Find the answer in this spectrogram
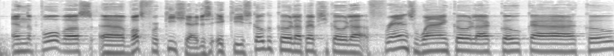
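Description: With an ordinary speaking voice, a man talks at a moderate pace in a fairly high pitch, with ordinary pitch variation, big swings in loudness and hardly any pauses. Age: 30s. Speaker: podcast host. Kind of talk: casual chat.

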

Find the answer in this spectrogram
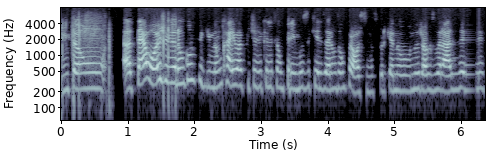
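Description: A woman rattles along at a very fast pace with hardly any pauses, her fairly high voice showing ordinary pitch variation. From Santa Catarina, southern Brazil. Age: 20s. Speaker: podcast guest. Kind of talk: casual chat. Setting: video call.

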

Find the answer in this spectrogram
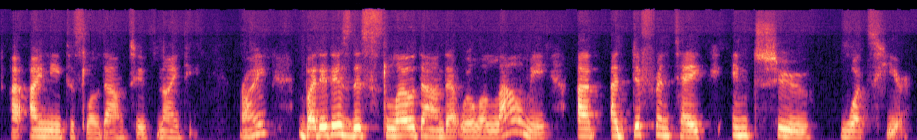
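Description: With a Portuguese accent, a woman talks at a very slow pace, her medium pitch showing ordinary variation. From Angola. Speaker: life coach and author. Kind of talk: casual interview.

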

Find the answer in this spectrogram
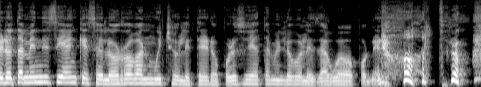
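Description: An unremarkable speaking voice from a woman at a fairly low pitch and fairly quick pace, with ordinary pitch variation, in a very clean recording with a silent background. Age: 30s. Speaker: podcast co-host. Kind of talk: casual chat.

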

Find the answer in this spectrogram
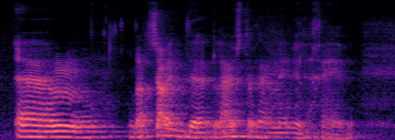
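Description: The speech moves at a fairly slow pace. Room echo is audible and background noise is noticeable. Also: man. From Netherlands, Groningen area. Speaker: flamenco guitarist and educational content developer. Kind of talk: interview, personal story. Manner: halting, many filler sounds.

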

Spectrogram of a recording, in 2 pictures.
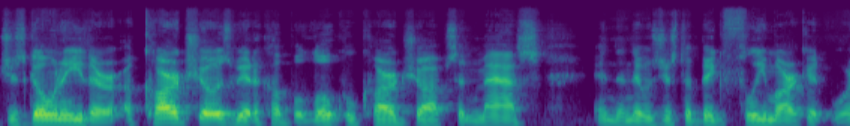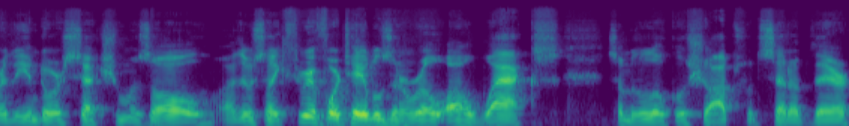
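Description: On a very clean recording with a silent background, a man uses a normal speaking voice at a medium pitch, a fairly quick pace and fairly even intonation. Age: 30s. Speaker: sports card podcaster. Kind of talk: casual interview.

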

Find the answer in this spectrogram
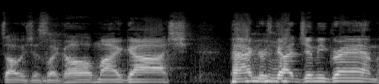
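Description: With an American accent, a man talks at a fairly quick pace in a normal speaking voice of medium pitch. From US South, eastern shore of Virginia. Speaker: fantasy football podcast host. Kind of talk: casual chat.

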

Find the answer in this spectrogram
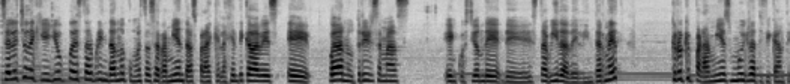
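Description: This is a plain, everyday voice with ordinary pitch variation. It moves at a fairly quick pace. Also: woman, fairly high pitch for a woman. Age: 30s. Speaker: content creator. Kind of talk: casual chat.

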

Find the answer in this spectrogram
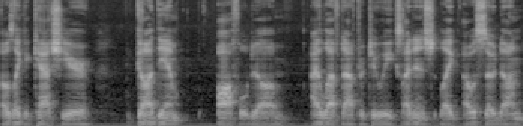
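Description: A man mumbles at a fairly slow pace over noticeable background noise. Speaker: podcast co-host. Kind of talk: casual chat. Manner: mumbling.

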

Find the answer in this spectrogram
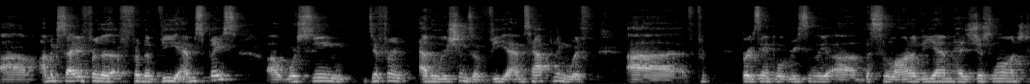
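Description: Ordinary pitch variation from a man at medium pitch, at a moderate pace. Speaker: crypto investor and podcast guest. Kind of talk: casual interview. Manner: animated.

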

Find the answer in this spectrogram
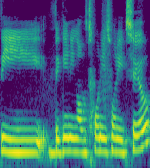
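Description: A woman speaks at a medium pitch with a dark, mellow tone. The recording is very clean, with a silent background. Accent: Chinese. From China. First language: Chinese. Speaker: listener guest. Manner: halting.

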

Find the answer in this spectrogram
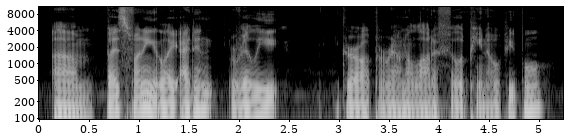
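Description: In a Californian accent, a man with a very deep, low pitch and a dark, mellow tone speaks at a moderate pace with lively intonation and very even loudness, the sound dry and close with no echo. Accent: Californian American English. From Los Angeles, San Gabriel Valley. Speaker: musician and video maker. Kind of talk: casual chat. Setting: video call.

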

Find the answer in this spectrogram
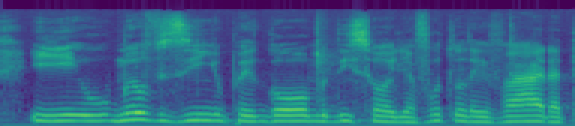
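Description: In a normal speaking voice, a woman speaks at a fairly quick pace with a fairly low pitch. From Angola, Benguela province. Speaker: actress and comedian. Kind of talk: casual chat.

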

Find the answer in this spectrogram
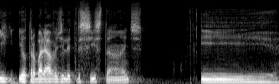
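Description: Monotone, flat intonation from a man, fairly low in pitch. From southern Minas Gerais, Brazil (rural). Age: 30s. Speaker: entrepreneur, accident survivor. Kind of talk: casual interview chat. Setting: studio, livestreamed podcast.

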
